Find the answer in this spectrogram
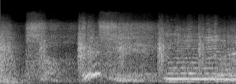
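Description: Telugu film song music: a passage with loud, repeated folk drum beats under a held melodic line.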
